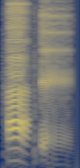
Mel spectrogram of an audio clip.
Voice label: "Happy", UK Speech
